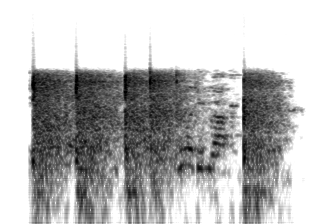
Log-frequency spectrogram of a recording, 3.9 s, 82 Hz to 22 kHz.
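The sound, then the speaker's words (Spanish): Five loud, sharp gunshots in an irregular sequence, each a muffled, lo-fi bang with a short ringing decay, recorded by a bar's security camera during the 6 July 2021 shooting of journalist De Vries on an Amsterdam street. A brief voice-like sound comes between the fourth and fifth shots. “Esos tiros proceden de la cámara de seguridad del bar donde estaba el 6 de julio de 2021.”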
